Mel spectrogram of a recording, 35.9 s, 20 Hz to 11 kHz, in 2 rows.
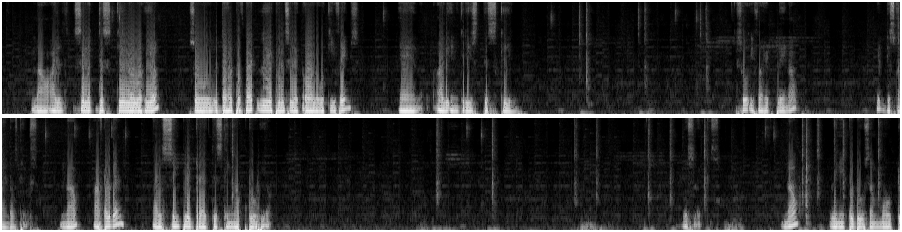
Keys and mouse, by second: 2.1 click, 7.5-11.5 drag, 11.5 space, 13.4 click, 13.9 space, 17.7 space, 18.5 click, 22.4 space, 26.4 space, 27.2 click, 27.6 space, 33.2 click, 33.8 space.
